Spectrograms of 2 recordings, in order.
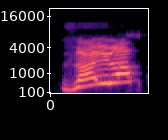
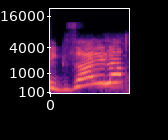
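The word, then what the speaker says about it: xylem: زايلم اللي هو كاري ووتر اب، شايل الووتر لأب من الروت للليفز، ده اسمه اكزايلم او زايلم، ليه نطقين، ممكن زايلم وممكن ايه اكزايلم، ده اللي موف اب،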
